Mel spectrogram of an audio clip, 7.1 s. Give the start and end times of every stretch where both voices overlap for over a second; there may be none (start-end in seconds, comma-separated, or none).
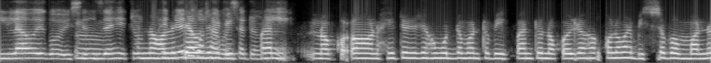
0.8-2.7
